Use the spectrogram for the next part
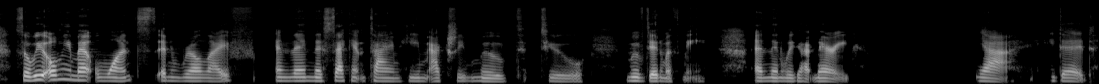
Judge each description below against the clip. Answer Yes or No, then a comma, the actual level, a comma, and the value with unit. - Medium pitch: Yes, medium, 155 Hz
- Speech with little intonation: Yes, narrow, 2.0 semitones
